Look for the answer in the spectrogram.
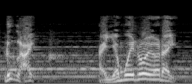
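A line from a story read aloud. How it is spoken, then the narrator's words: Shout. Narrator (Vietnamese): một người quát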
